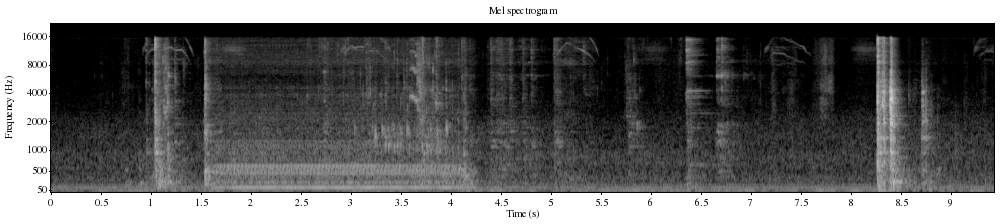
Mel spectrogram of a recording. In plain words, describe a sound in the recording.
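A glass clinks against a metal drip tray.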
